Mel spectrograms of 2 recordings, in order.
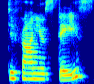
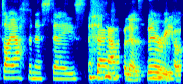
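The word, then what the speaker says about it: Diaphanous Days: and pronounce this correctly defano's days is that how you pronounce your collection's name well i pronounce it diaphonous days that's that's the right way to say it what was what was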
